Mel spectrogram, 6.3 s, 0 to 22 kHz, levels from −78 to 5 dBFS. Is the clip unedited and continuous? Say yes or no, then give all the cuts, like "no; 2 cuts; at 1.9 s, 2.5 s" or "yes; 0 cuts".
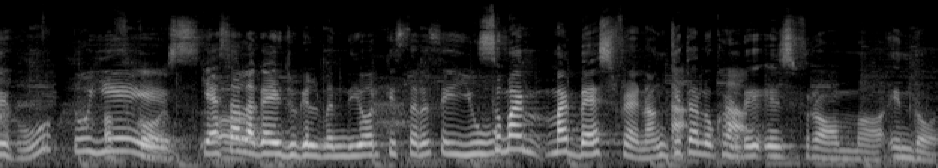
yes; 0 cuts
